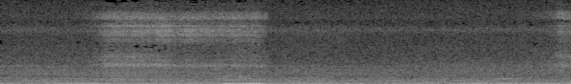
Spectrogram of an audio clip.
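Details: An exhausted bullmastiff resting snores: a low rumbling inhalation with an airy hiss, then a quieter exhale.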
